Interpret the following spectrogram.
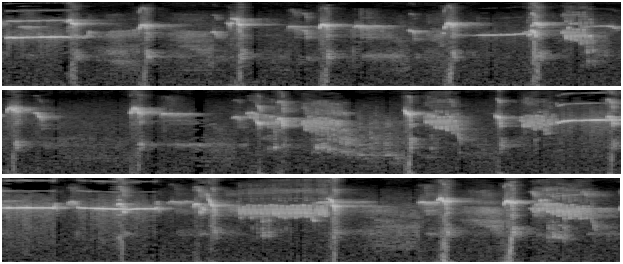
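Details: Golden lion tamarin (Leontopithecus rosalia), a family-group primate of Brazil's south-eastern rainforests, giving high, birdlike chirps and thin whistles punctuated by sharp clicks.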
